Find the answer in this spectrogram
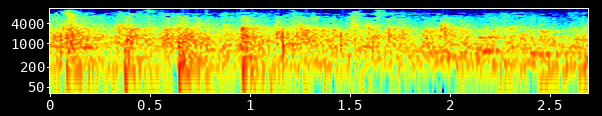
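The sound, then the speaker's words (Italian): Applause from a group: a dense, even patter of many hands clapping at a fairly loud level that holds steady from start to finish. “farei un applauso, tanto oramai ci siamo”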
